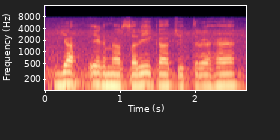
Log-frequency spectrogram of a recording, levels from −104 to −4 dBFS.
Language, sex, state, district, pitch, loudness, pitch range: Hindi, male, Jharkhand, Ranchi, 135 Hz, -15 LUFS, 130-145 Hz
